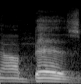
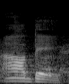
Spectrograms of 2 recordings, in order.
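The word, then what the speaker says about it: Ahbez: eden abe it ends with a z eden abbas but it's pronounced eden abe the first hippie ever right when the beats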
